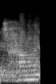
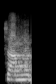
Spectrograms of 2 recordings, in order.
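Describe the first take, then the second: First: "Chang" with a strong puff of air after the ch; aspirated CH. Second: "Chang" started without a puff, like Zhang; unaspirated CH. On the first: Teacher reading the word for long, "Chang" with aspirated ch. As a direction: say "Chang" with breathy aspirated ch, as pinyin C. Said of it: "tulisannya C ya, bukan Z". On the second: Teacher reading the word for grow, unaspirated "Chang". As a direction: hold back the air on the ch of "Chang". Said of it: "dia pakai Z". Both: Shown as a demonstration.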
